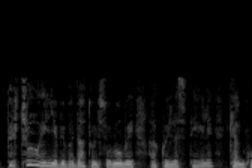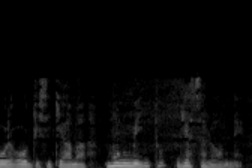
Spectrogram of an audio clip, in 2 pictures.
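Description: Bible narrator, husky, dry, dull sound. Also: medium pitch, normal speed, no echo. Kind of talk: Bible story reading.

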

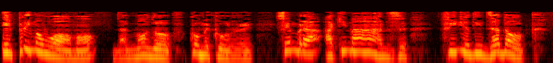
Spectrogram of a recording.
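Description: Man doing a watchman calling out, husky. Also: sing-song, takes it slowly, no room sound, highs cut off, exaggerated voice. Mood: alert. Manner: calling out loudly, high pitch.

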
